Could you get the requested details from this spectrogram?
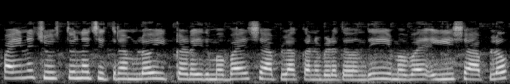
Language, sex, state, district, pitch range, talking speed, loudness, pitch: Telugu, female, Andhra Pradesh, Sri Satya Sai, 230-275 Hz, 175 wpm, -14 LUFS, 250 Hz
